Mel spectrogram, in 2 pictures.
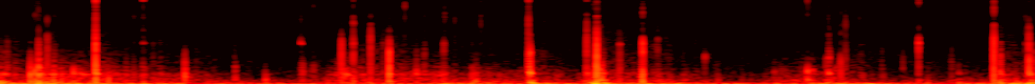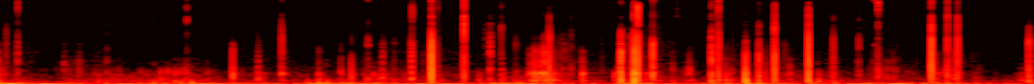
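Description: Long nails scratch a white, porous urethane foam sponge, producing soft, dry scratching and crackly clicks over a quiet, muffled low rumble. Brief bright ticks keep recurring at an uneven pace throughout, with no ring after each one.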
